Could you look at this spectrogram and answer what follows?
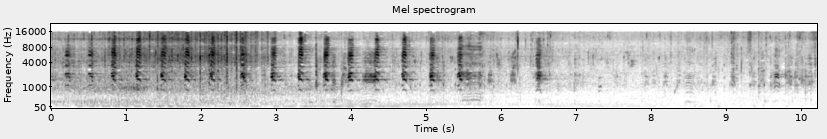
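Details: Pair of Muscovy ducks playing with water in a backyard; short rough calls repeated at an irregular pace, with splashing and a steady low hum underneath.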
